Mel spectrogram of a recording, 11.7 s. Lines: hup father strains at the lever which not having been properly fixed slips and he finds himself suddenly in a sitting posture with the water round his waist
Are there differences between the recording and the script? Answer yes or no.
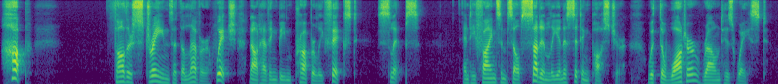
no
